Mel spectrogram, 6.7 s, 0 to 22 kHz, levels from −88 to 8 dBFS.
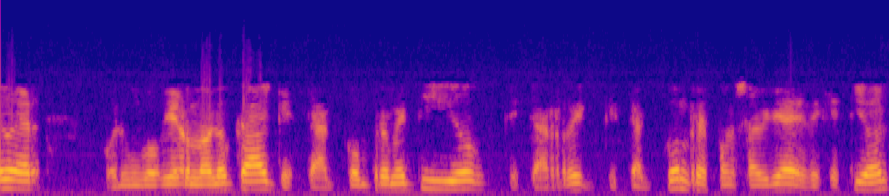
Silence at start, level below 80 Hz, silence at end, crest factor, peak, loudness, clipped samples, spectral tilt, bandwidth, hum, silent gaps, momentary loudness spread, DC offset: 0 s; -56 dBFS; 0 s; 14 dB; -2 dBFS; -17 LUFS; under 0.1%; -8 dB/octave; 4.4 kHz; none; none; 14 LU; under 0.1%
